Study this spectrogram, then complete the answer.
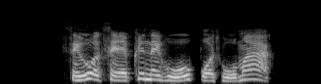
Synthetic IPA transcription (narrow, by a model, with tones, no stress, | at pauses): sɯ˩˦wʔaː˨˩k̚seː˨˩p̚kʰɯ˥˩nːa˧jɦuː˩˦pu˨˩ət̪̚huː˩˦maː˥˩k̚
